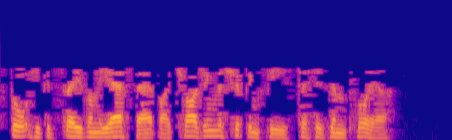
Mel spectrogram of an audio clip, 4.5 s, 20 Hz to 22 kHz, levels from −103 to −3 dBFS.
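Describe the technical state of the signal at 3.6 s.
At 3.6 s the speech carries the same heavy damage as the rest of the clip, which sounds like MP3 compression. There's nothing above 3 kHz, so the top end is simply gone, and the sound has that watery, swirly quality you get when weak frequency lines keep flicking on and off between frames. S sounds go chirpy and attacks smear. It likely comes from a starved encoder, and the damage fits a very low bitrate, around 8 kbps.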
